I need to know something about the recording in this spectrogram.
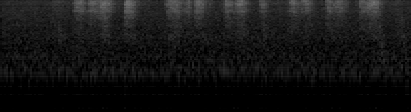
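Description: Marker pen writing a figure on flip-chart paper: about a dozen short, scratchy strokes starting about half a second in.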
